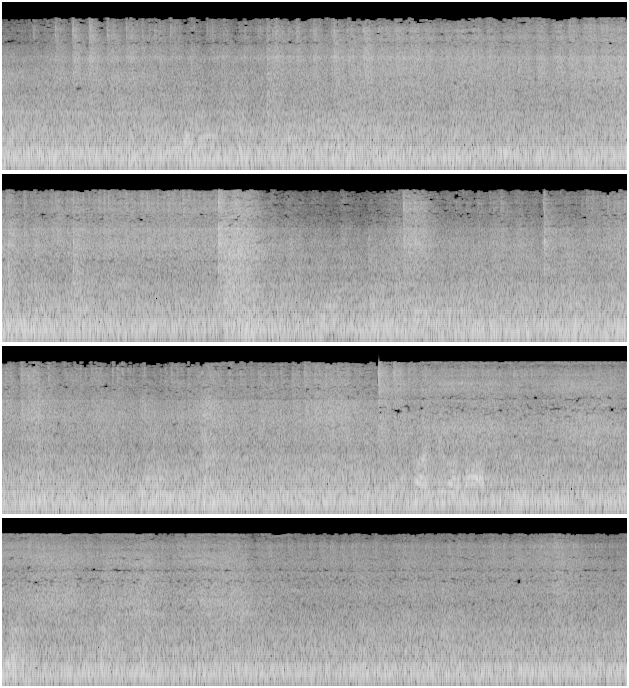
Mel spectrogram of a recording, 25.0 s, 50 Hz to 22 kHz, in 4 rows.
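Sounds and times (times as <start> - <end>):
machinery clatter: 0.0 - 25.0
machinery whirring: 0.0 - 25.0.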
